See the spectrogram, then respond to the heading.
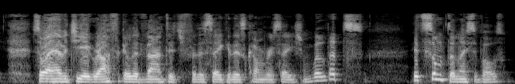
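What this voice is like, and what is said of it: Irish accent. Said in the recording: “you've got a much better accent as well. It's such a cool accent, the Irish accent”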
